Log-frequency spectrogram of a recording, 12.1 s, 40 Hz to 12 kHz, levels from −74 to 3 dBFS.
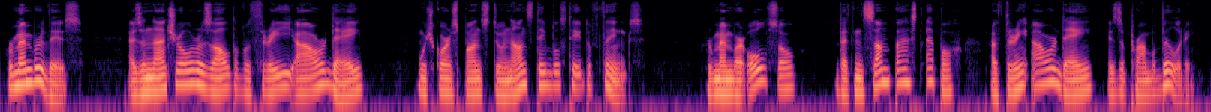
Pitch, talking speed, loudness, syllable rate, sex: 125 Hz, 165 wpm, -20 LUFS, 5.4 syllables/s, male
